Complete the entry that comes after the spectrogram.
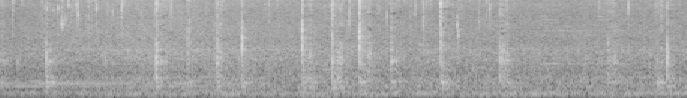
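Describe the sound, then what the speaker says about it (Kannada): Cashew nuts frying in ghee in a small tempering pan on medium flame, a soft continuous sizzle with scattered sharp pops and occasional scraping stirs, close and fairly quiet, no voices. "ಈಗ ಒಗ್ಗರಣೆ ತವಾದಲ್ಲಿ ಒಂದು ಚೂರು ಗೋಡಂಬಿ ಬೀಜ, ಕ್ಯಾಶ್ಯೂ ನಟ್ ಆಯ್ತಾ, ಇದನ್ನು ಹಾಕಿ ಇದನ್ನು ಸ್ವಲ್ಪ ಕೆಂಪಗೆ ಹುರ್ಕೊಳ್ಳೋಣ"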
